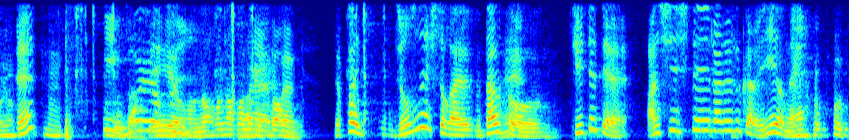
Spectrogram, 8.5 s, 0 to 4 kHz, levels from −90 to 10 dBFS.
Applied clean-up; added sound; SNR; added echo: neural mask model RNNoise.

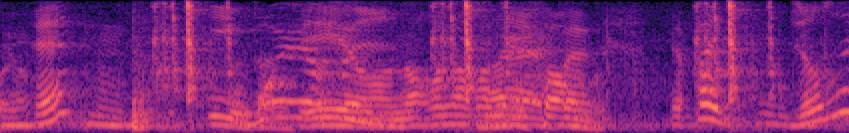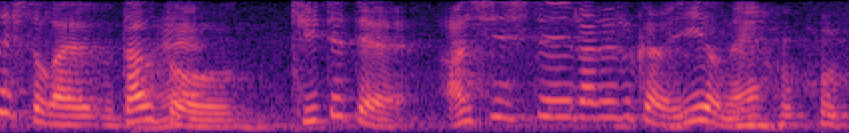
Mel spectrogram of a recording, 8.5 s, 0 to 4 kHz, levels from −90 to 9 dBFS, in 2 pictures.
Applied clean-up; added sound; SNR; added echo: none; Tools; 3 dB; none.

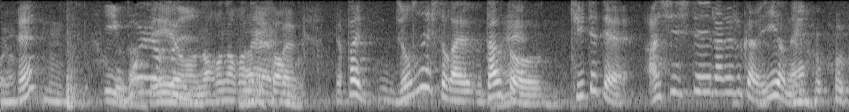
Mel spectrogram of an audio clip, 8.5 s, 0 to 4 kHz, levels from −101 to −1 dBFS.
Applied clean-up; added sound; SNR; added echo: none; none; none; none.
